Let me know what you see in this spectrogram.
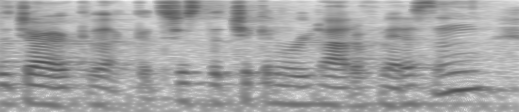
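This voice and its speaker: A woman speaks with a very deep, low pitch. Audible room echo surrounds her voice. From South Africa, Cape Town northern suburbs. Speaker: English teacher and special education tutor. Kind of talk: casual podcast interview.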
